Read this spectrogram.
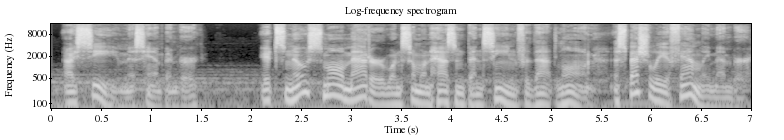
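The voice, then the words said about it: Sympathetic voice. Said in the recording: “put on my best sympathetic voice.”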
